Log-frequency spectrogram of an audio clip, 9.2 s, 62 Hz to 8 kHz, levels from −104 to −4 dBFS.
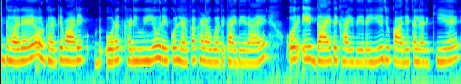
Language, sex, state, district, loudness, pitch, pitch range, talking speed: Hindi, female, Chhattisgarh, Sarguja, -31 LUFS, 240 Hz, 230-255 Hz, 220 wpm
